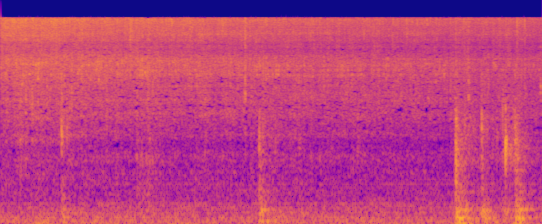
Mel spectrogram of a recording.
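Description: Chorizo sausages sizzling in a frying pan, a steady hiss of hot fat. Near the end, a few sharp clacks of metal tongs against the plate as a sausage is lifted out.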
